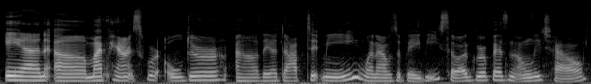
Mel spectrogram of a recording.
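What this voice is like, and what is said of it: Southern US accent. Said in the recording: “the Southern accent? ... Alabama.”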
